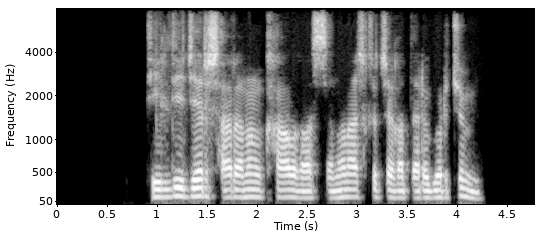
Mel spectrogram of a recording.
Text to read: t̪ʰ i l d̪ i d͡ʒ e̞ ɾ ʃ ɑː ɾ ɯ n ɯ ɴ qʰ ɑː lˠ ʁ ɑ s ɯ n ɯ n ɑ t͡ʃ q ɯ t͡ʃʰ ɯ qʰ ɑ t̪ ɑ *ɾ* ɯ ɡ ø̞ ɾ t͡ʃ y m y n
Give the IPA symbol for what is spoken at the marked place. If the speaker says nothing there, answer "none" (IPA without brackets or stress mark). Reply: ɾ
